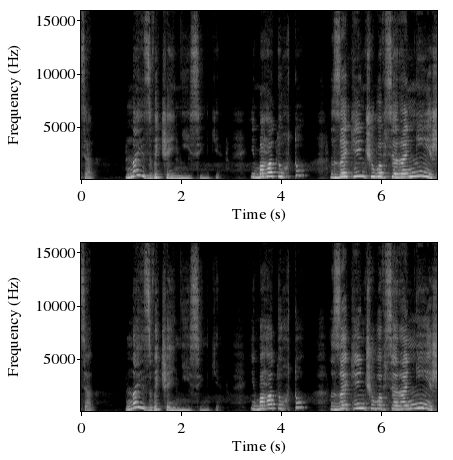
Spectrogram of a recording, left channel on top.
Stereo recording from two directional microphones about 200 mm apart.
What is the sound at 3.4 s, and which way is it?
Speech, 15° right (ahead or behind).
